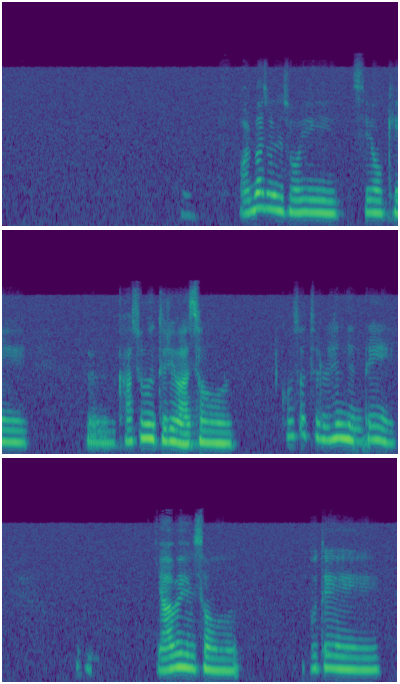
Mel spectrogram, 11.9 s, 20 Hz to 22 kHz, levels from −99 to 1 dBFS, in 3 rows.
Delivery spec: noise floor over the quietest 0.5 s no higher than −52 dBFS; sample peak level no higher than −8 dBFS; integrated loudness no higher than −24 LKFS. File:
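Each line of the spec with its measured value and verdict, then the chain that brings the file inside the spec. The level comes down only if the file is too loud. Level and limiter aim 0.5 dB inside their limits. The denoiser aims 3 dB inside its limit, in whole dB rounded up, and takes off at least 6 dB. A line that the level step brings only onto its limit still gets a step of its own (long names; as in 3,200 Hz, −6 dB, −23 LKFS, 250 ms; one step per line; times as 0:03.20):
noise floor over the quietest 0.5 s −59 dBFS: in spec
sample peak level −14.5 dBFS: in spec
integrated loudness −30.5 LKFS: in spec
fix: no processing needed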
